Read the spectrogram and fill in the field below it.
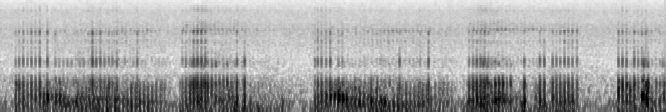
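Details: Domestic cat purring steadily: a deep, rumbling low drone that swells and fades with each breath, in phases about three seconds long, with brief quieter gaps between them.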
